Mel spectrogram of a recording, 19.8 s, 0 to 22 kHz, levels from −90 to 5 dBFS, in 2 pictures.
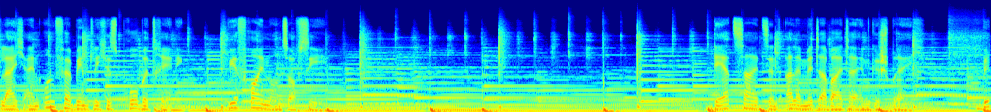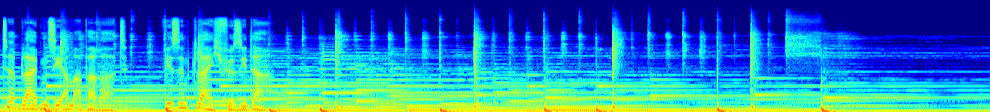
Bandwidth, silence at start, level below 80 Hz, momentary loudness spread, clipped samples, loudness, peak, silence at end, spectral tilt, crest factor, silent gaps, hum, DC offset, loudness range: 12.5 kHz; 0 s; -30 dBFS; 8 LU; under 0.1%; -26 LUFS; -6 dBFS; 0 s; -5.5 dB/octave; 18 dB; none; none; under 0.1%; 4 LU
